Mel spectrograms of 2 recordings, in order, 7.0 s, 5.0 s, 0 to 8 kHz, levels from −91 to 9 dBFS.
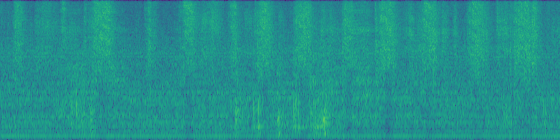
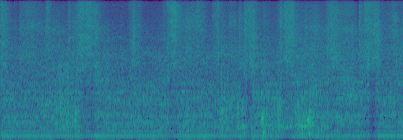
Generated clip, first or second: second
